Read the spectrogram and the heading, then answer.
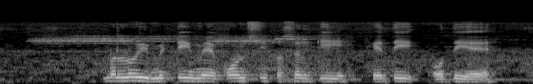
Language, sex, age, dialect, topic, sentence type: Hindi, male, 18-24, Marwari Dhudhari, agriculture, question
